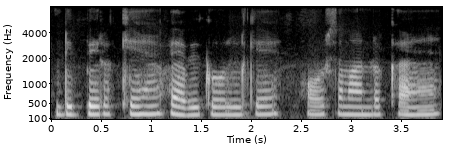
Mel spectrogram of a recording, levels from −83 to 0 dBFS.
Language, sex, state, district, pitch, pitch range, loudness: Hindi, female, Bihar, West Champaran, 205 Hz, 195-210 Hz, -19 LUFS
